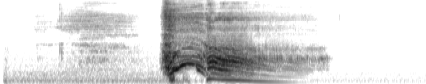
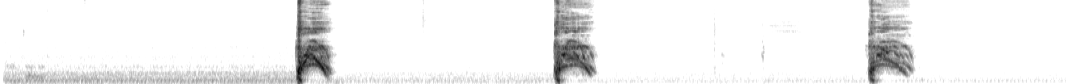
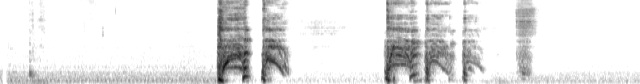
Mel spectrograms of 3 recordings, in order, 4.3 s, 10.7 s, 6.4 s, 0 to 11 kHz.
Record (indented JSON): {
  "exhalation_length": "4.3 s",
  "exhalation_amplitude": 32397,
  "exhalation_signal_mean_std_ratio": 0.41,
  "three_cough_length": "10.7 s",
  "three_cough_amplitude": 32768,
  "three_cough_signal_mean_std_ratio": 0.23,
  "cough_length": "6.4 s",
  "cough_amplitude": 32767,
  "cough_signal_mean_std_ratio": 0.32,
  "survey_phase": "beta (2021-08-13 to 2022-03-07)",
  "age": "18-44",
  "gender": "Male",
  "wearing_mask": "No",
  "symptom_none": true,
  "smoker_status": "Never smoked",
  "respiratory_condition_asthma": false,
  "respiratory_condition_other": false,
  "recruitment_source": "REACT",
  "submission_delay": "7 days",
  "covid_test_result": "Negative",
  "covid_test_method": "RT-qPCR",
  "influenza_a_test_result": "Negative",
  "influenza_b_test_result": "Negative"
}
